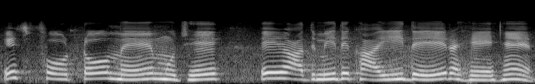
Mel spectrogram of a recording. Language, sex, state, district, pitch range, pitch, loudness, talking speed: Hindi, female, Madhya Pradesh, Katni, 225-260 Hz, 240 Hz, -12 LUFS, 110 wpm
